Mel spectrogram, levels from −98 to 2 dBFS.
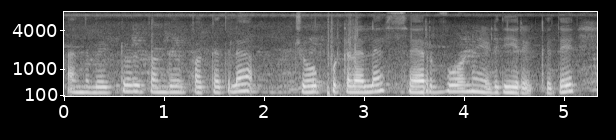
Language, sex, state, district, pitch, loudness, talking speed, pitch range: Tamil, female, Tamil Nadu, Kanyakumari, 205 Hz, -16 LUFS, 90 wpm, 195-225 Hz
